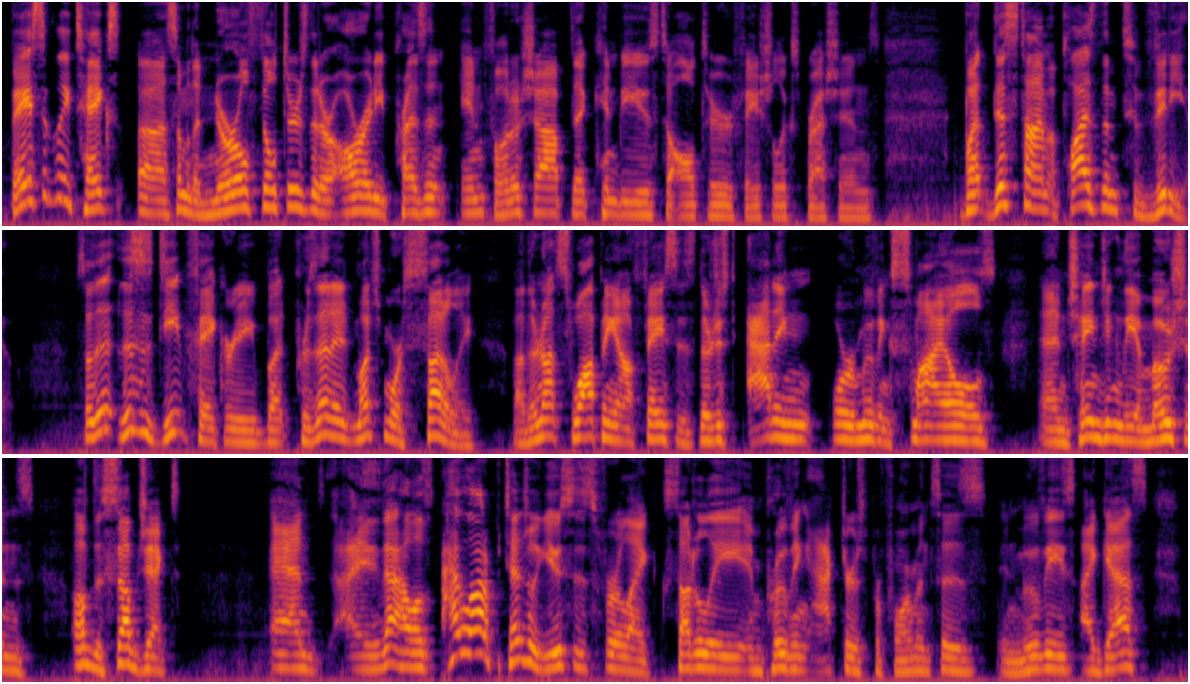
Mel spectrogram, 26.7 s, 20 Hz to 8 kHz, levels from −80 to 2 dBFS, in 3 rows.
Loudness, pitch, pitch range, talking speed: -21 LUFS, 140 Hz, 115-165 Hz, 180 wpm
